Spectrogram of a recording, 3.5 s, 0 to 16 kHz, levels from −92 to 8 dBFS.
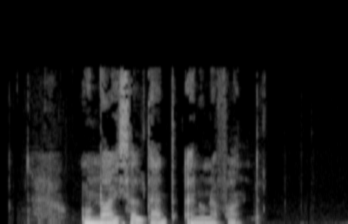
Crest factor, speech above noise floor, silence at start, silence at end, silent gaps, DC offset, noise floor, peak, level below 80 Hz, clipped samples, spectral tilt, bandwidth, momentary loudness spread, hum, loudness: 20 dB; 49 dB; 0.35 s; 1.1 s; none; under 0.1%; -74 dBFS; -8 dBFS; -62 dBFS; under 0.1%; -5 dB/octave; 11.5 kHz; 24 LU; none; -26 LUFS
